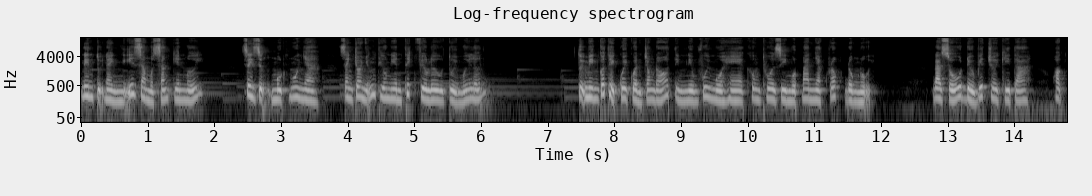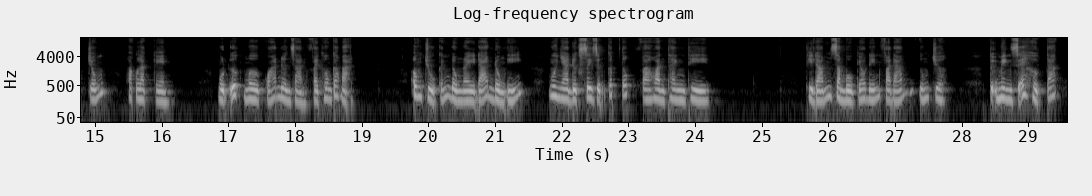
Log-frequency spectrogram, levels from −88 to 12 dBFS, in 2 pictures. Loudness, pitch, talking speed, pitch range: -28 LUFS, 185 Hz, 205 wpm, 175-215 Hz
